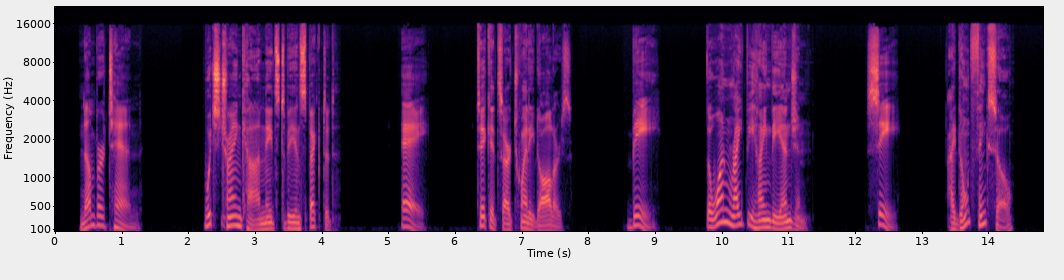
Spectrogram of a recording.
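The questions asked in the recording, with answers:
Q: Which train car needs to be inspected?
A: B: The one right behind the engine.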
